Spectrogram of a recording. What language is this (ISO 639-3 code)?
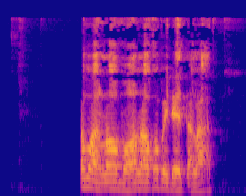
tha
